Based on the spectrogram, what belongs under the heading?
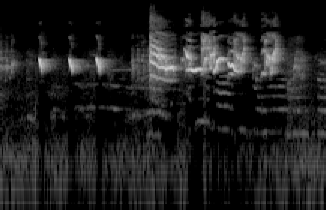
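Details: Oriental magpie-robin singing: three short clear whistled notes, then a louder run of varied warbled, buzzy phrases between mid and high pitch.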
